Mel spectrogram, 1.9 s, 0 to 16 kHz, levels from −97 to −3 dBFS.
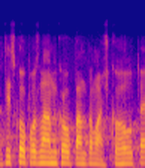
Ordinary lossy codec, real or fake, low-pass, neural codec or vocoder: Opus, 32 kbps; fake; 7.2 kHz; codec, 16 kHz, 4 kbps, X-Codec, HuBERT features, trained on balanced general audio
